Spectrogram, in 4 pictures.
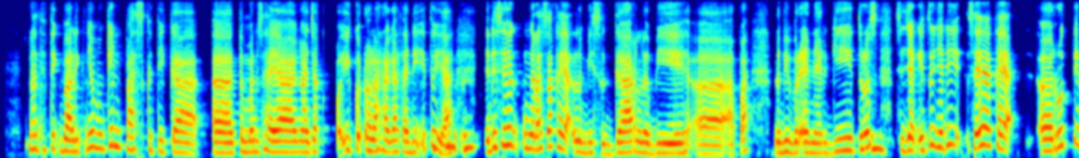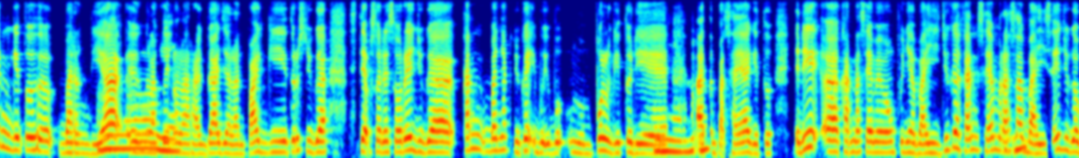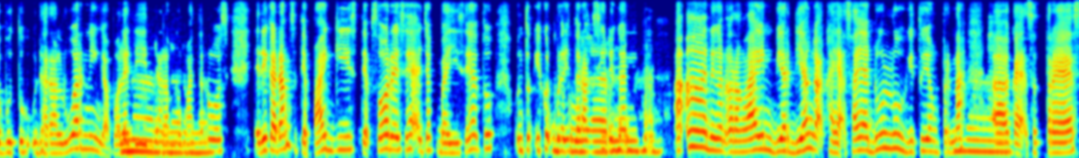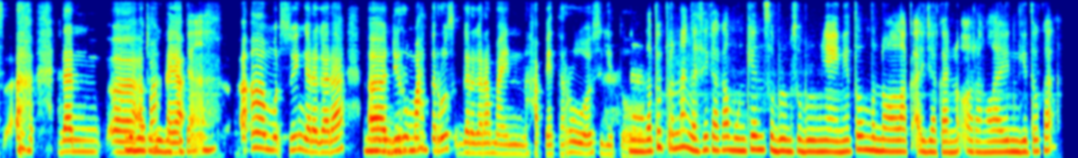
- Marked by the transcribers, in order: other background noise; chuckle; in English: "mood swing"
- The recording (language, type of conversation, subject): Indonesian, podcast, Apa saja tanda bahwa hubungan daring mulai membuat kamu merasa kesepian di dunia nyata?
